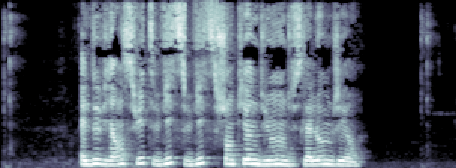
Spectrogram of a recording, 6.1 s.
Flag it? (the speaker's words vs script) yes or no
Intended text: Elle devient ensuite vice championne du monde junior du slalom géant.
yes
